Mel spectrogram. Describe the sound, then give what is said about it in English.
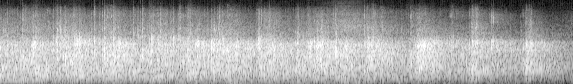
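An audience at a morning church service claps steadily, a dense, crackling wash of many hands that holds at an even level for a few seconds, with no voices cutting through. “And you can clap for that this morning.”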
